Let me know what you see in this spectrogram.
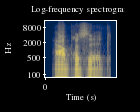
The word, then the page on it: apposite: American English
